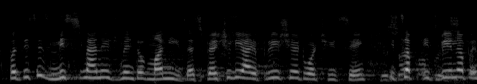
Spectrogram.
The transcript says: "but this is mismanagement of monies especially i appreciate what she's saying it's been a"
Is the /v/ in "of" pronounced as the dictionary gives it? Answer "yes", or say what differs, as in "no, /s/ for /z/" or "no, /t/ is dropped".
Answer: yes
